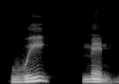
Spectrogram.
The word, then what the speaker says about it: women: How do you pronounce it? Repeat after me. Woman. Women. We men.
